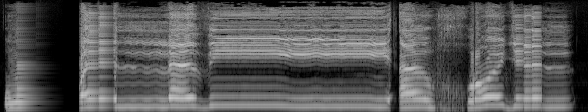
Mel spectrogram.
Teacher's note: pengucapan yang kho di sini ditebalkan dan ada sedikit getaran gitu ya. Nah cuman tidak berlebihan.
